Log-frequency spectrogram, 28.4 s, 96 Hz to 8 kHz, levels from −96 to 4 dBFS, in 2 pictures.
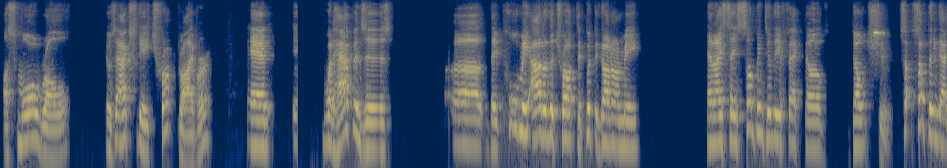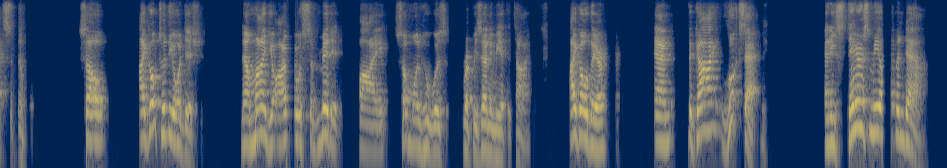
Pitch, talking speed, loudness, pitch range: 185 Hz, 165 wpm, -24 LUFS, 160-235 Hz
